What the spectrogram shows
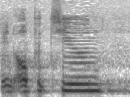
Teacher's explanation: That has to do with the tendency of English, as many other languages, to want to have sort of stress pulses at regular intervals, more or less regular intervals, and since there are two syllables before the stressed one inopportune, the first one gets a secondary stress. So here we've got primary and secondary stress.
